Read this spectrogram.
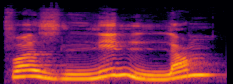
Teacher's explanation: فضل لم، پہلے لام کے نیچے تنوین، جبکہ دوسرے لام پر شد اور زبر ہے۔ تنوین والے لام کو زبر شد والے لام سے ملانا ہے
